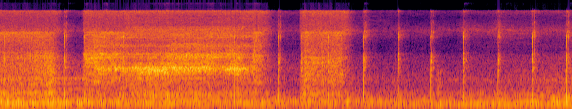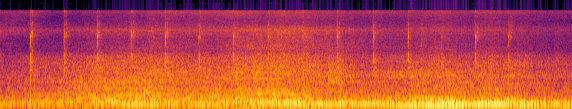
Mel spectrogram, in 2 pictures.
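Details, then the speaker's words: Yamaha Aerox scooter, connecting rod struck by hand with engine opened: sharp metallic clacking taps three to four a second instead of a dull thud; worn big-end bearing with play. "Hai jika yang normal saat kita pukul seperti itu ya itu cenderung suaranya degdeg bukan trek trek trek Jika suara degdeg itu menandakan bahwa di bagian bearing di bagian bearing setan ya itu tidak ada spasi ya"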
